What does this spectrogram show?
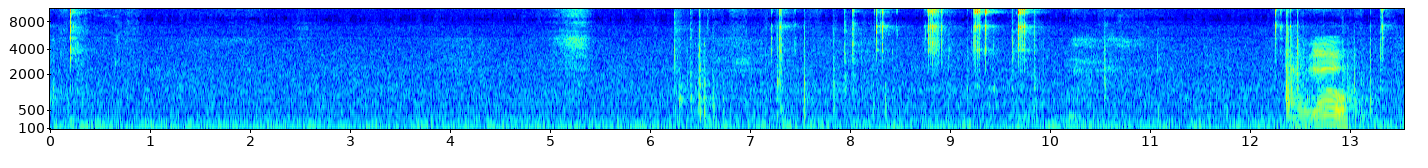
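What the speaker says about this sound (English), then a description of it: "when you're tightening, just hold this tire so you can get it nice and tight" A chain adjuster is tightened on a Venom E-Madix 1300W electric ATV: scattered metallic ratcheting clicks come in short bursts over a low background hum, with a louder rattling burst near the end.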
